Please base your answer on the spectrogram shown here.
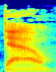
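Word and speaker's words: TAO: is a nootropic called tau t AO some pronounce it Dow but I'm from Indiana so I pronounce it tau you're just looking at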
